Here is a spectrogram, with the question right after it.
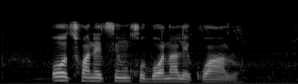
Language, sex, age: Tswana, male, 23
